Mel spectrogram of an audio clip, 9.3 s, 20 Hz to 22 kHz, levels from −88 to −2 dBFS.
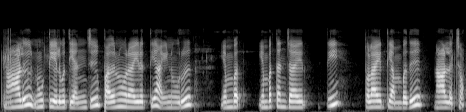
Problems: background sounds at intervals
